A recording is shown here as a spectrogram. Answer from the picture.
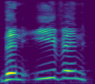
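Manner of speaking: loud, high, building sermon delivery; full-force preaching. Acted. Pastor preaching to the church, loud and rising. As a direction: preach it out over the music to the congregation.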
